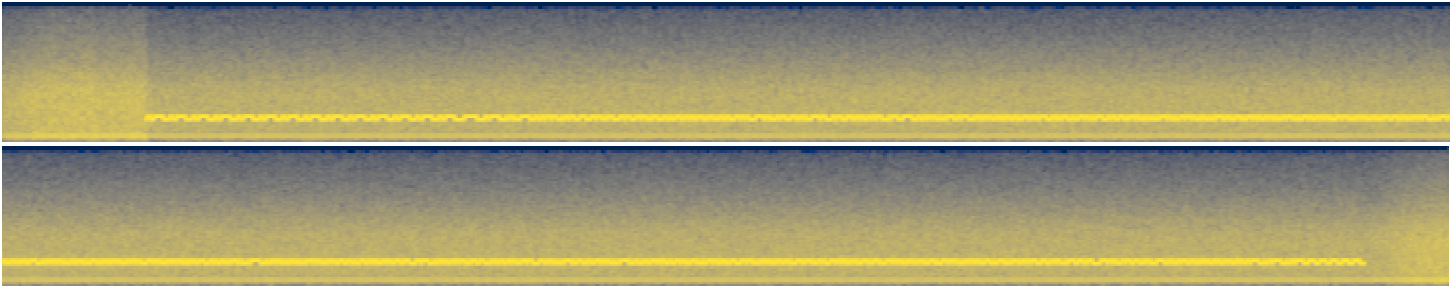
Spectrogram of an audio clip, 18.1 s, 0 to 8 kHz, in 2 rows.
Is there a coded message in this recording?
Yes: NAVTEX (SITOR-B), 100 baud, 170 Hz shift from 0.9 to 17.6 s, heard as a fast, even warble, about 1420 Hz centre, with radio static and a steady whistle near 420 Hz. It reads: ZCZC CE09 CONTAINER ADRIFT IN PSN 53-03N 086-45E. CANCEL THIS MSG 01 0100 UTC. NNNN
